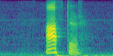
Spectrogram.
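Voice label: "after", Nepalese, male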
